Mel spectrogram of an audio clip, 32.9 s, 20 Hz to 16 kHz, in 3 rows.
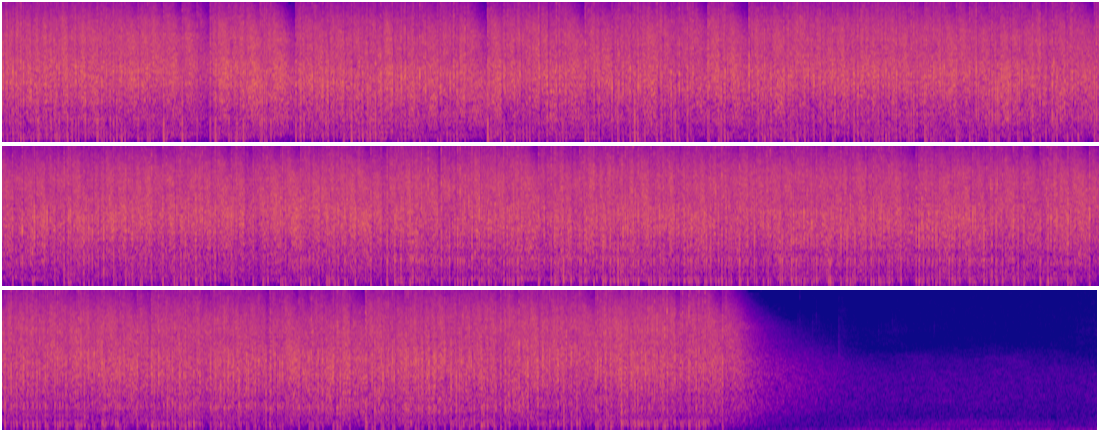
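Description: A 1000-shot firecracker string going off: a dense, unbroken rattle of small bangs that starts suddenly and dies away near the end.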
